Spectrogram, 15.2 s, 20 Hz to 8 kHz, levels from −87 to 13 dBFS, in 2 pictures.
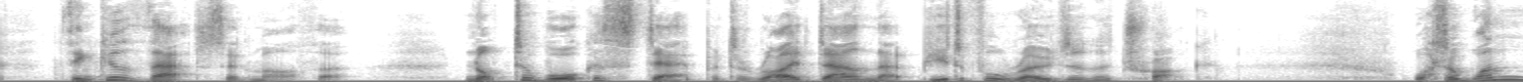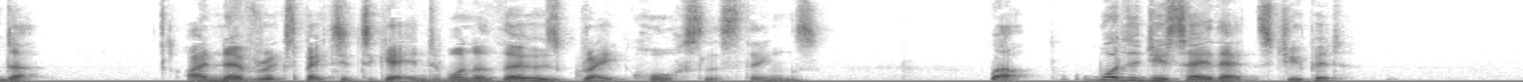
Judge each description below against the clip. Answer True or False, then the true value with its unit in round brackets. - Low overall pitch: True (100 Hz)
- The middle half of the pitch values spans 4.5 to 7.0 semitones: True (5.2 semitones)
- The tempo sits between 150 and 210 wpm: True (165 wpm)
